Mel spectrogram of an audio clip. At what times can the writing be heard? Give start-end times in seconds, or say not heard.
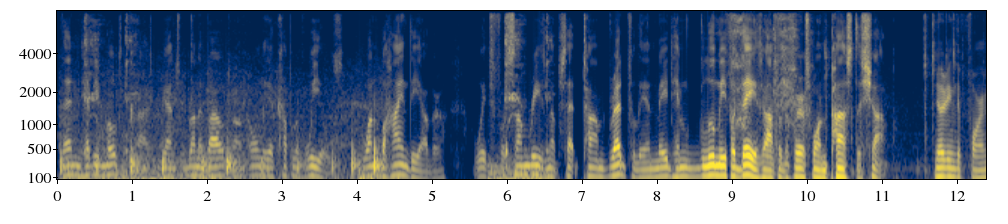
0.0-4.6, 10.7-12.3.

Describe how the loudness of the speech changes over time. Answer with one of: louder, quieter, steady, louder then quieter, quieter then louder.
louder.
